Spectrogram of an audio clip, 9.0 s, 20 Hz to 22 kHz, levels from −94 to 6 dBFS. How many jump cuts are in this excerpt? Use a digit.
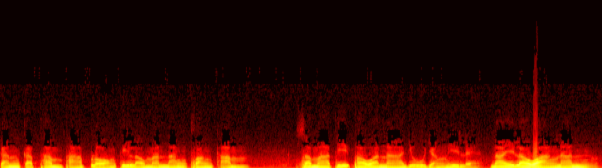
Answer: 1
